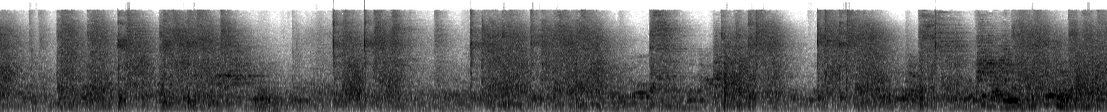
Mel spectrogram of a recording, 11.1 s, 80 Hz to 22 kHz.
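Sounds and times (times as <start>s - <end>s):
airsoft pistol shots: 7.2s - 9.6s.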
